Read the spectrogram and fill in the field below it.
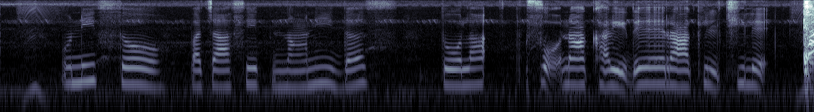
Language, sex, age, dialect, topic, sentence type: Magahi, female, 18-24, Northeastern/Surjapuri, banking, statement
